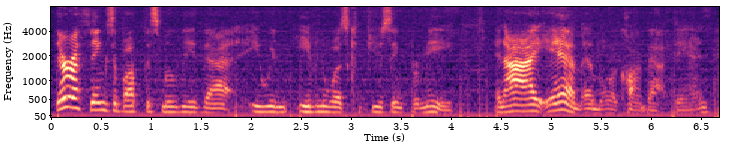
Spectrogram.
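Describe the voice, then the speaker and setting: A man's voice: on the high side, lively intonation, moderate pace, bright, forceful tone, low-quality recording. A man reviewing a movie in a casual, opinionated way, with emphatic, blunt and sweary delivery. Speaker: film reviewer.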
